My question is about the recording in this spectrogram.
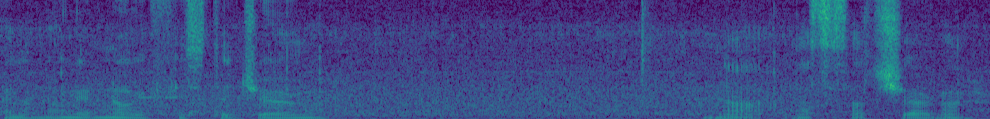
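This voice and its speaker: Noisy stream audio carries a gaming streamer's wry remarks on his flight simulator play, spoken half to himself. His delivery is flat, creaky, a little slow and on the low side.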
